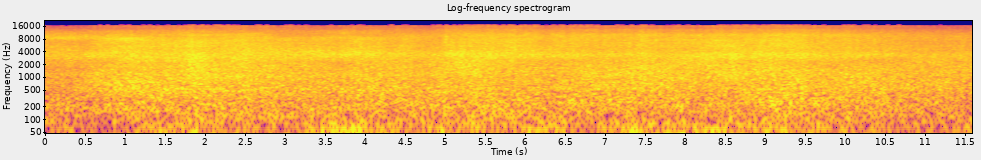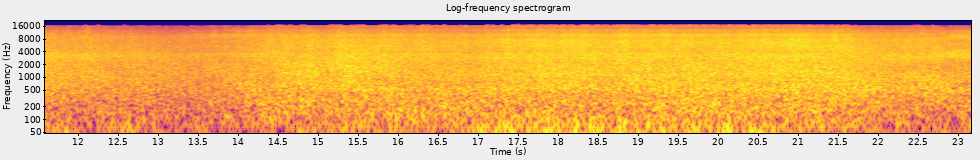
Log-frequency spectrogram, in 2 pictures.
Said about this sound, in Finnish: Tämä on tietysti ihan yhtä huminaa, kun tarkemmin ajatellaan. Tuuli pitää oman äänen, vesi toisen äänen ja sitten lehtiä kahisee. Ja kivet ehkä vielä tuossa rannassa.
